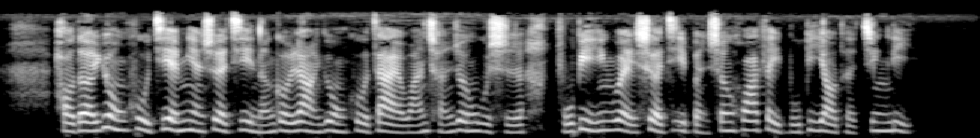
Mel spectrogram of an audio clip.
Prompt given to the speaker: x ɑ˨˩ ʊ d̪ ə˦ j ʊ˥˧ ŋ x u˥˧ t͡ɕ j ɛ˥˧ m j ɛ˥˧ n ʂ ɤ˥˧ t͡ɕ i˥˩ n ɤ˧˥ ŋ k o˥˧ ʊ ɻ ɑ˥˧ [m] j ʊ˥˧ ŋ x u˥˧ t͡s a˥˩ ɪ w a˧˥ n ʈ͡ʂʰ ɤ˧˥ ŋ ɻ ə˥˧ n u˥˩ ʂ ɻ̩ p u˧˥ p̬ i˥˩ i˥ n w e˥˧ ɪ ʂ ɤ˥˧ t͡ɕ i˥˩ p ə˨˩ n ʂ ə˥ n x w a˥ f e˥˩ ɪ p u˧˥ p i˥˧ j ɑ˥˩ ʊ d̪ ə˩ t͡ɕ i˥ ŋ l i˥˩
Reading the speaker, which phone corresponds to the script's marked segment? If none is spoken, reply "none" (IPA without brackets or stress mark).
ŋ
